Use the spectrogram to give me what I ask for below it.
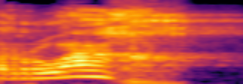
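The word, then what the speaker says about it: רוח: Aquí se usa otra palabra hebrea que es se escribe roach con R de Raúl A. Se pronuncia roaj. Por ejemplo, cuando hablamos del Espíritu Santo, el Espíritu Santo es roaj, el Kadosh, el Espíritu Santo.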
